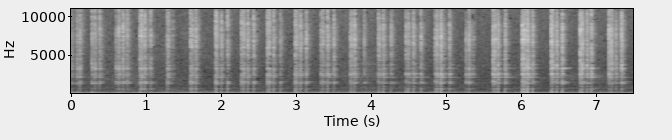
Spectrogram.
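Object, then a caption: Aluminum soda can. A sealed, hollow 12 oz Mountain Dew aluminum soda can is held up and tapped quickly with the fingernails and fingertips of the other hand. It makes a steady stream of short, dry metallic clicks with bright edges over a soft low thump, each dying away almost at once.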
